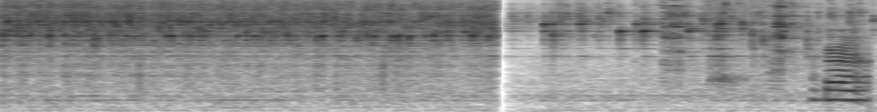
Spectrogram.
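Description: Cashews and raisins frying with spices in ghee in a pan, a soft steady sizzle close by, then clinks and scraping of a utensil stirring against the pan.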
